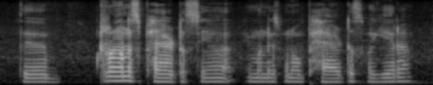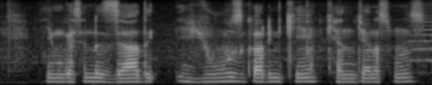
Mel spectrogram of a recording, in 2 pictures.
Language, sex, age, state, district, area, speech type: Kashmiri, male, 18-30, Jammu and Kashmir, Shopian, rural, spontaneous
